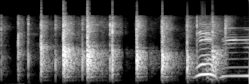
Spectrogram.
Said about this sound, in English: Give yourselves a round of applause, gents. Well done. We made it.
